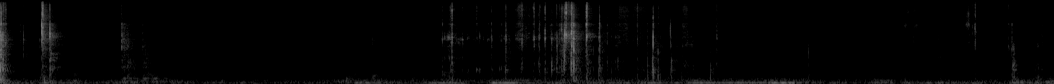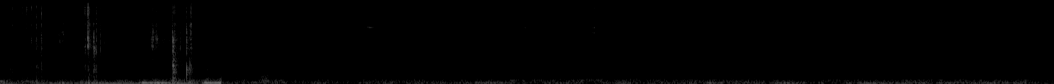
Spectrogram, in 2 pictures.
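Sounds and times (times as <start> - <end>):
packaging tearing and crinkling: 0.0 - 0.7, 4.4 - 7.2, 9.6 - 12.6.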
